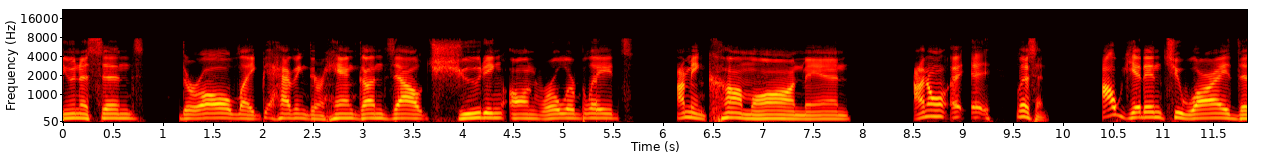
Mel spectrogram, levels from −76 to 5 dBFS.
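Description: Concealed Bluetooth headset packet loss occurs at 2.49 s after "they're all like having", at 5.31 s after "handguns out shooting on", and at 7.45 s after "I mean come on". Each gap of about 22.5 ms, consistent with three lost frames, is filled by repeating recent waveform. The result is a brief buzzy tone with a slight warble as real sound resumes through the wideband mSBC link.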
